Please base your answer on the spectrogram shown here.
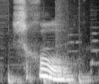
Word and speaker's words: school: S plus C plus H, SCH, makes sch, like in school.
